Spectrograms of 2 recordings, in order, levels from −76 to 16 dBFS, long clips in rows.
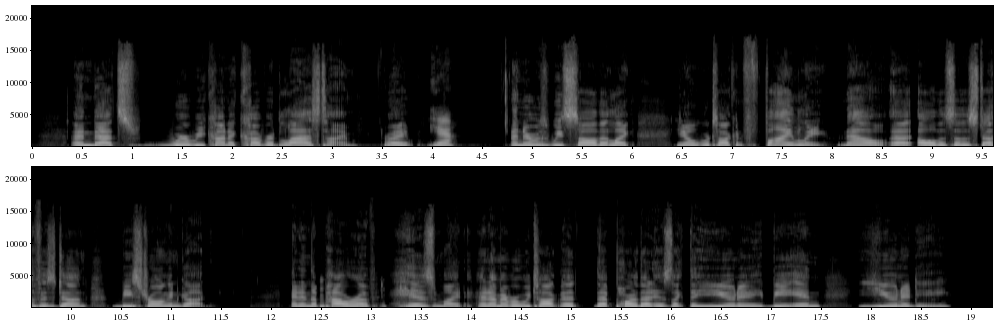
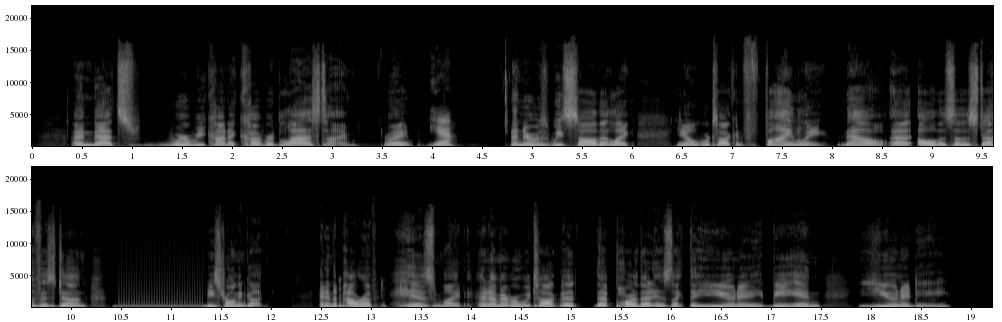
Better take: first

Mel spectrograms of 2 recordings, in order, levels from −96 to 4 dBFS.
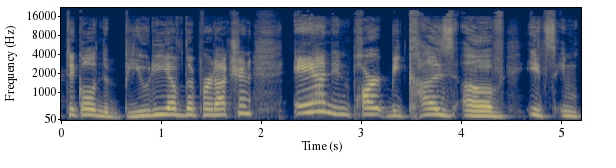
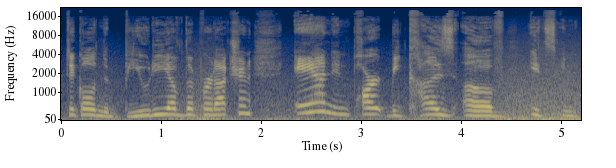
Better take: first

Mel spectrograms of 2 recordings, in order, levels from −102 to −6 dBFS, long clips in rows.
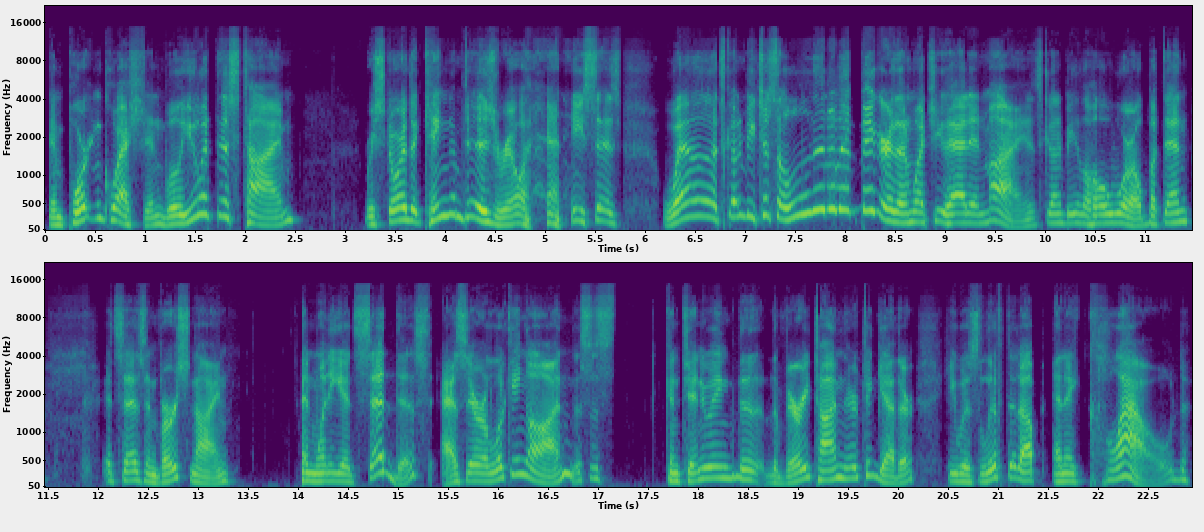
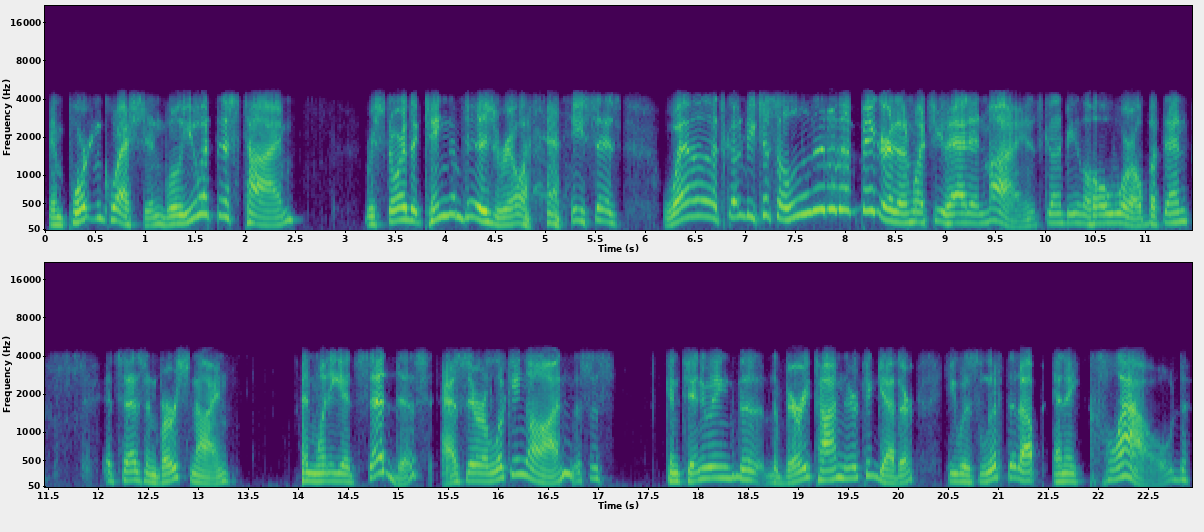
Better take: first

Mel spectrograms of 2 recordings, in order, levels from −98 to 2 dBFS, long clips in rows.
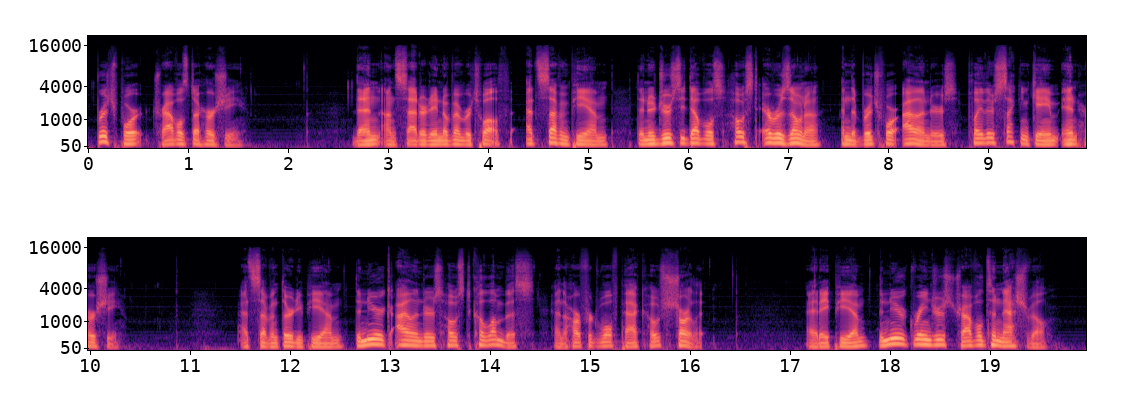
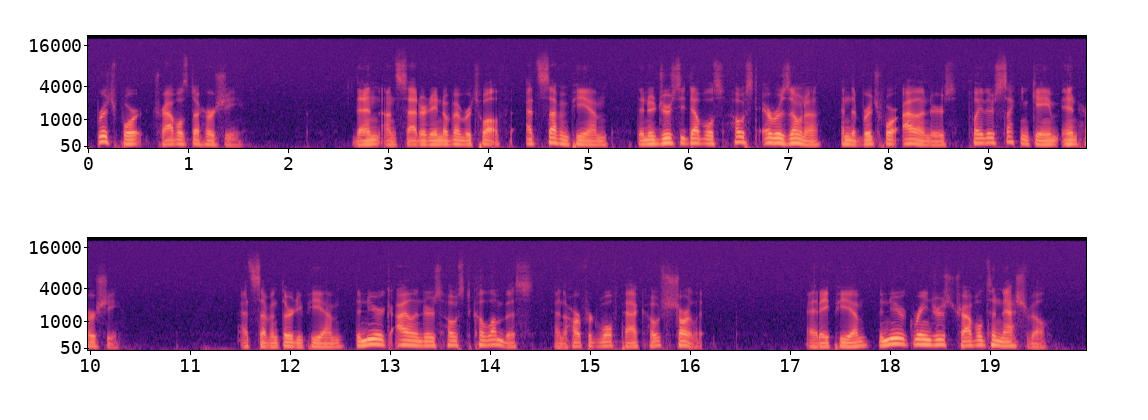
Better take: first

